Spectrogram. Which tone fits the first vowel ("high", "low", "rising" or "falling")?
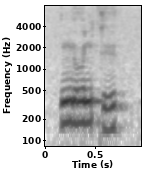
high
